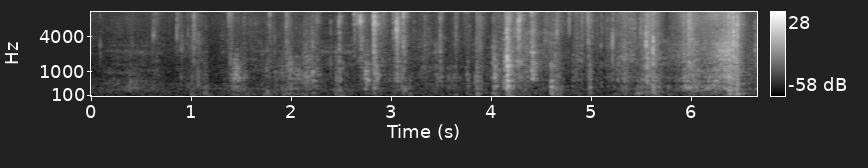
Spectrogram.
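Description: Plastic-wrapped packaging being handled: crinkling and rustling with scattered light taps, loudest about four seconds in and again near the end.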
